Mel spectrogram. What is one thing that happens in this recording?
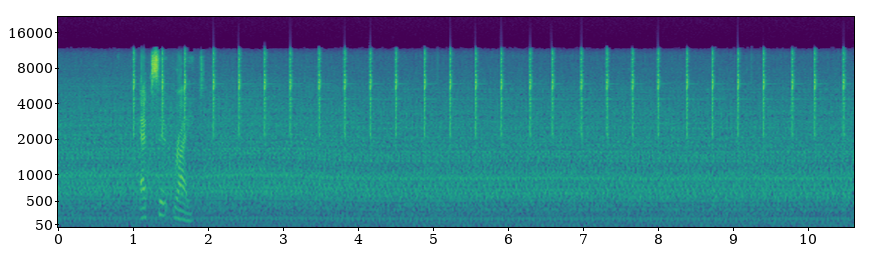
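A truck's turn signal ticks in a video game.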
